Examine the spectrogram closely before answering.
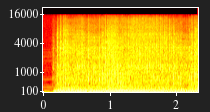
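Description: A motorcycle engine fires up abruptly after a brief near-silence, then settles into a loud, steady, rumbling idle, with no voices.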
